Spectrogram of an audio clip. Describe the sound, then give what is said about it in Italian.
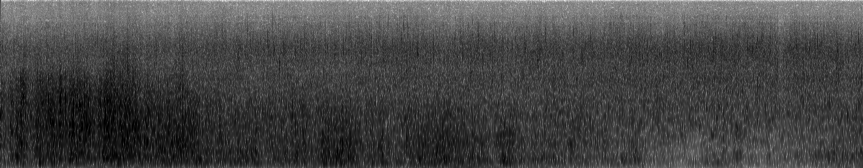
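A winter thunderstorm breaks out and rages with deep, rolling thunder rumbling continuously beneath steady heavy rain, loud at first and gradually easing slightly toward the end, with no voices. “Ma era un sole d'inverno e prima che i muratori potessero salire sui ponti si scatenò il temporale.”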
